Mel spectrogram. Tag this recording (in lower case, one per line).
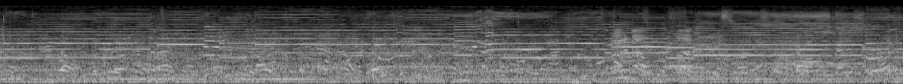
playing bagpipes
